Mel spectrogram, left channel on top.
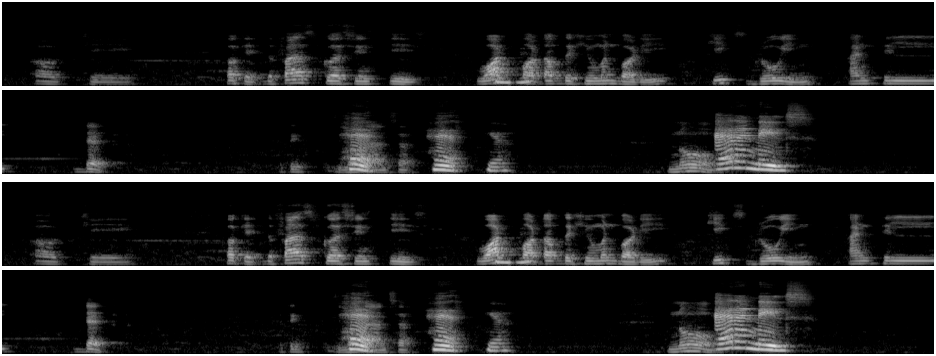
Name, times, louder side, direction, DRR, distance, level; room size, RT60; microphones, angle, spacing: voice 1, 0.9-1.3 2.2-4.2 4.7-6.6 7.1-8.1 8.5-9.4 10.1-10.5 12.2-12.3 12.6-13.4 16.0-16.5, right 2 dB, 60° right, 1.2 m, -30 dB
voice 2, 4.9-5.3 12.7-13.0 13.6-14.4 16.4-17.4, right 2 dB, 15° right, 0.3 m, -19 dB
8.8 x 3.4 x 4.5 m
head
